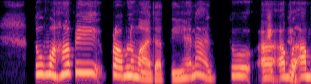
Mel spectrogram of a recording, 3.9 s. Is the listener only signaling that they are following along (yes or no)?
yes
